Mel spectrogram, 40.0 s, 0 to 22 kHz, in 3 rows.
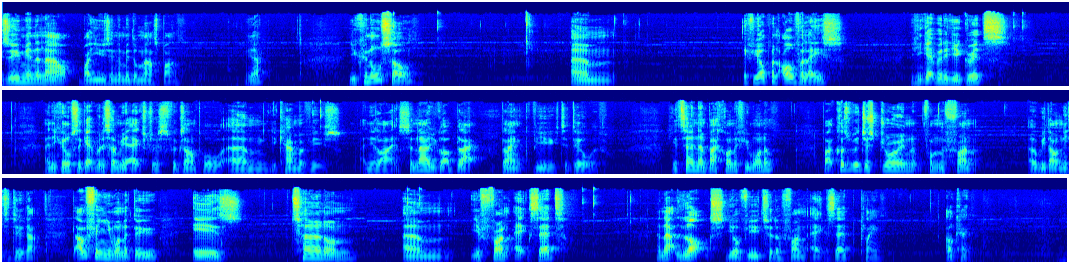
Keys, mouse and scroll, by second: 0.9 scroll down 1, 1.8-2.3 scroll up 1, 2.3 scroll down 1, 3.1-3.7 scroll up 1, 3.7-4.9 scroll up 1.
